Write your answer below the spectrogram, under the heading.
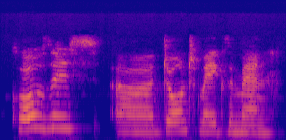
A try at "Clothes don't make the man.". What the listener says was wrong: Clothes. Да, вот надо стараться, чтобы там и с было.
